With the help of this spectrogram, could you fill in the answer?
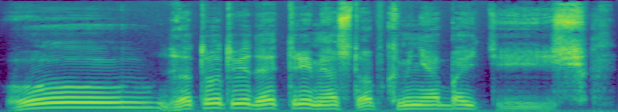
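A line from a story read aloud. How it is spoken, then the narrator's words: Drawling. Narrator (Russian): протянул Лютый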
